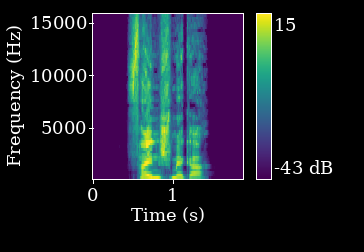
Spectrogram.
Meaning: gourmet
- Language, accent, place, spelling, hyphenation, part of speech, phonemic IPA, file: German, Germany, Berlin, Feinschmecker, Fein‧schme‧cker, noun, /ˈfaɪ̯nˌʃmɛkɐ/, De-Feinschmecker.ogg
